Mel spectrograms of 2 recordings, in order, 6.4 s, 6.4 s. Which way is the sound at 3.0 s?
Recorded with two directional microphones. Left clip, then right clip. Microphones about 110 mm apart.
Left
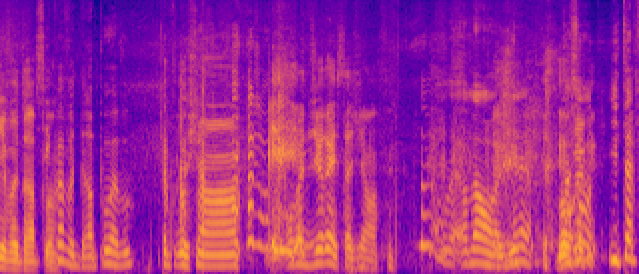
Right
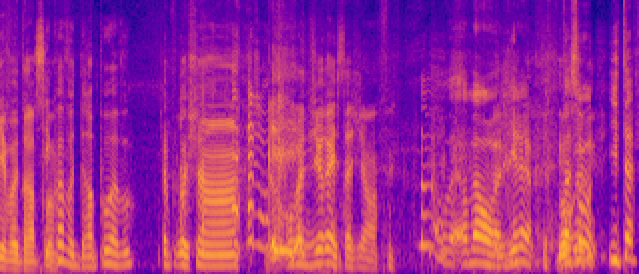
30° left (ahead or behind).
